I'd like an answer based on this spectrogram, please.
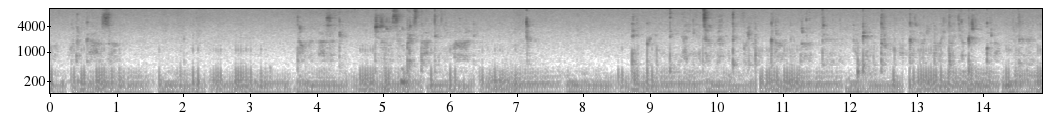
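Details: Domestic female cat purring at home, a long steady low-pitched rumble with regular breathing pulses every second or so, under hushed whispered talk.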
